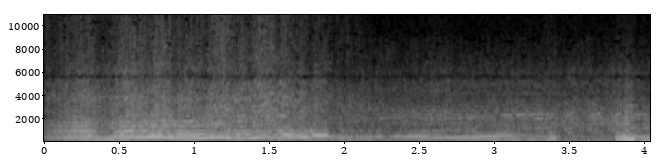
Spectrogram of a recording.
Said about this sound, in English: Here's what IndyCar sounds like.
